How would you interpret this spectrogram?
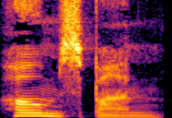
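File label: "homespun", American English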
